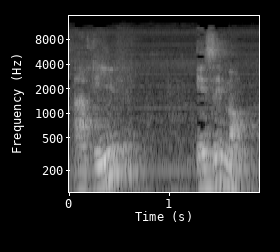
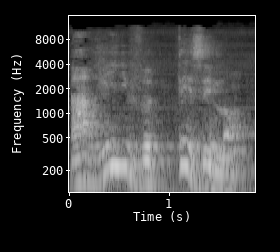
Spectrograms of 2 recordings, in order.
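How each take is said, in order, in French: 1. Pas de son de liaison 't' avant 'aisément'. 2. Un son de liaison 't' vient avant 'aisément'. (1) "sans faire la liaison entre les deux derniers mots du vers" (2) "dis-le cette fois en faisant la liaison"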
